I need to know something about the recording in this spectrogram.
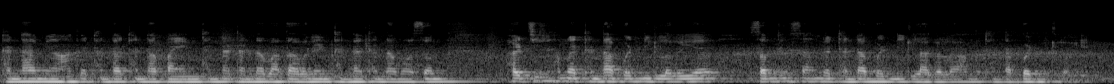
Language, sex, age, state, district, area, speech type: Maithili, male, 18-30, Bihar, Sitamarhi, urban, spontaneous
